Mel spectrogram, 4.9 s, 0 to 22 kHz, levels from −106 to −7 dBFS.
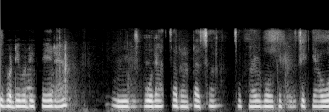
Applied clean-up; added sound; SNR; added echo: neural mask model DeepFilterNet 3.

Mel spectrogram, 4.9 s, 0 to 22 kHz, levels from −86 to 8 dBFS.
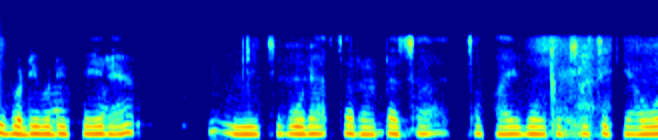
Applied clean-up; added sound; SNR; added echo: none; none; none; none.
